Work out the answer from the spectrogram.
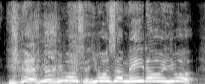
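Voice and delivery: high, loud, fast laughing question; imitating Wolf laughing; laughing mock offer. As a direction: tease through laughter.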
